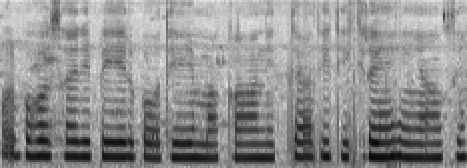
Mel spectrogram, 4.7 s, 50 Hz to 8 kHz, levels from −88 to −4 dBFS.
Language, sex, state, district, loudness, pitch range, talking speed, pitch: Hindi, female, Bihar, Katihar, -15 LUFS, 245-265 Hz, 155 wpm, 255 Hz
